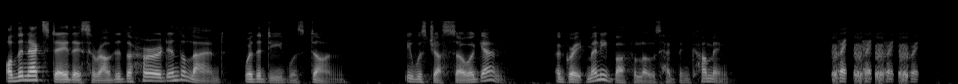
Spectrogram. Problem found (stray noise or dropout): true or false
true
